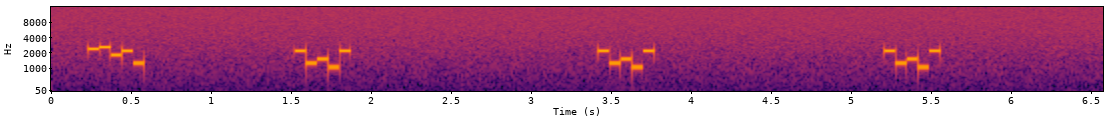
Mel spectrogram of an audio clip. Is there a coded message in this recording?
Yes: five-tone selective call (ZVEI) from 0.2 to 5.6 s, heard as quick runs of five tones, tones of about 70 ms. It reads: 00793 93519 93519 93519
